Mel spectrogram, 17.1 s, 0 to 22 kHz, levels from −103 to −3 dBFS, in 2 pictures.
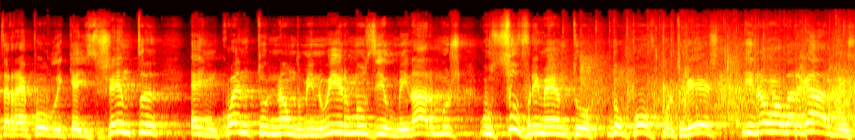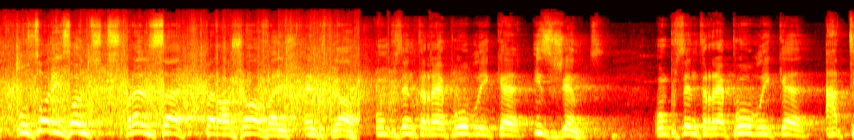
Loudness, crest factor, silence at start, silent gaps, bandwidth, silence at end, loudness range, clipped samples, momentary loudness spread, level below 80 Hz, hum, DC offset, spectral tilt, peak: -12 LUFS; 12 dB; 0 s; none; 15 kHz; 0 s; 4 LU; under 0.1%; 6 LU; -54 dBFS; none; under 0.1%; -5.5 dB/octave; 0 dBFS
